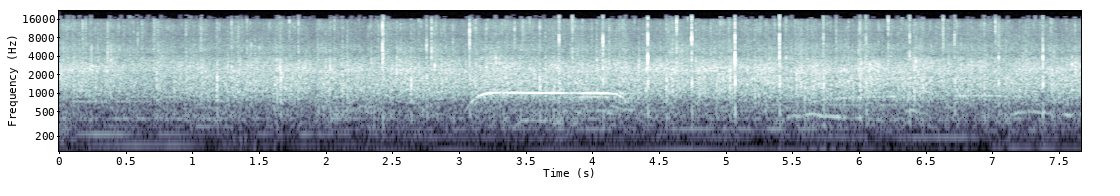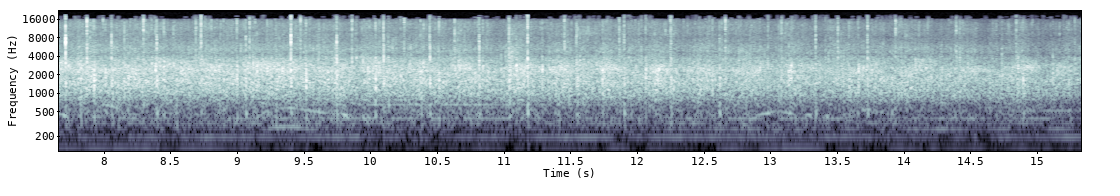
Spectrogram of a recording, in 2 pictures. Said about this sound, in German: Können wir Jesus einen mächtigen, mächtigen, mächtigen Applaus geben?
